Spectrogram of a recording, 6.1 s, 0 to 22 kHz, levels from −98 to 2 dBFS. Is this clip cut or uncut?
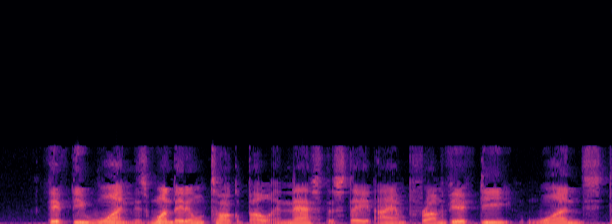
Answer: cut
